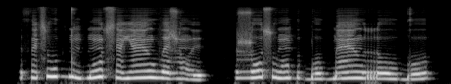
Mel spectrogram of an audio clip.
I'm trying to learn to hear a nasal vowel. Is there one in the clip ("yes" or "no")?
yes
